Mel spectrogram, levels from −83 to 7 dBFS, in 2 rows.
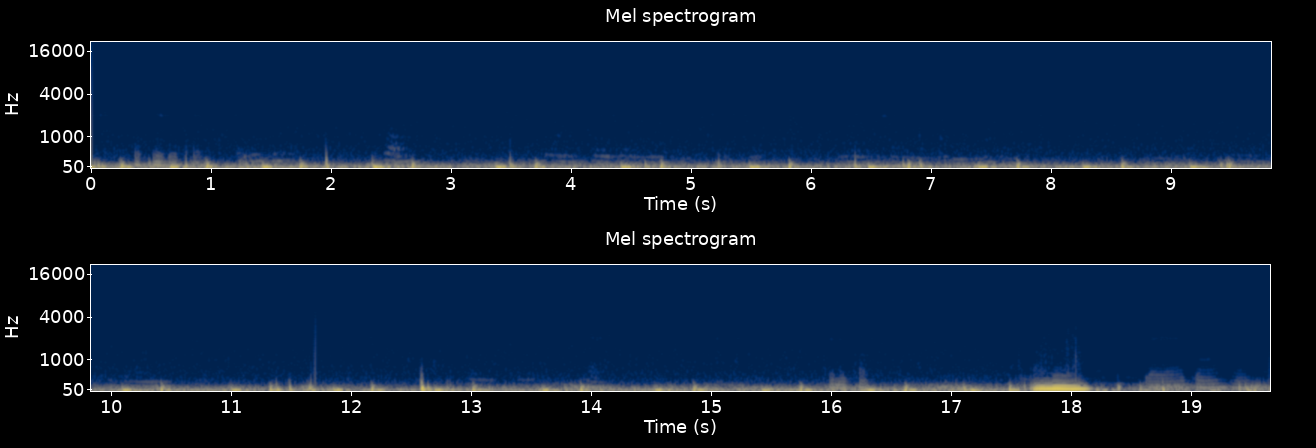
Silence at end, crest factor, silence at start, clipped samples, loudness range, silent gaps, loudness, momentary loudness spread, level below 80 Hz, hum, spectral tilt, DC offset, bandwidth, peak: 0 s; 20 dB; 0 s; under 0.1%; 13 LU; none; -26 LUFS; 16 LU; -26 dBFS; none; -12 dB/octave; under 0.1%; 0.6 kHz; -2 dBFS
